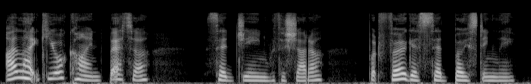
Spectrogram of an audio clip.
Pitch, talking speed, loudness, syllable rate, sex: 205 Hz, 160 wpm, -20 LUFS, 4.6 syllables/s, female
